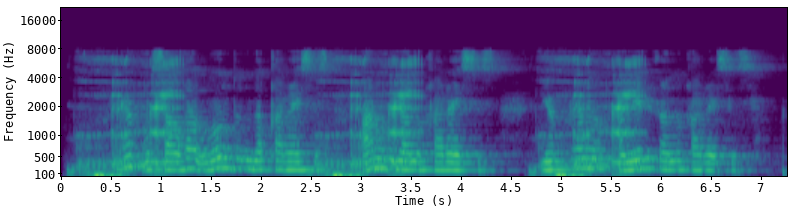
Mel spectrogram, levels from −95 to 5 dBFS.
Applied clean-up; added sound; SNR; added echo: none; Burping, eructation; -3 dB; reverberation time 1.0 s.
